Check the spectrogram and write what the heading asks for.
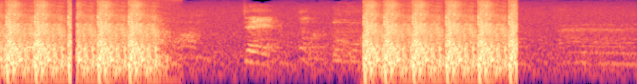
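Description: Rapid mock machine-gun fire at about four shots a second, in two loud bursts: the first cuts off about two seconds in, the second runs from about three and a half to five seconds. A faint voice is heard between the bursts.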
